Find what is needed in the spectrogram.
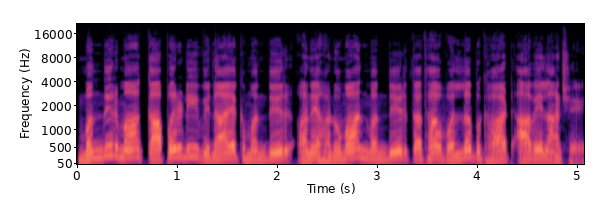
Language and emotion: Gujarati, neutral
